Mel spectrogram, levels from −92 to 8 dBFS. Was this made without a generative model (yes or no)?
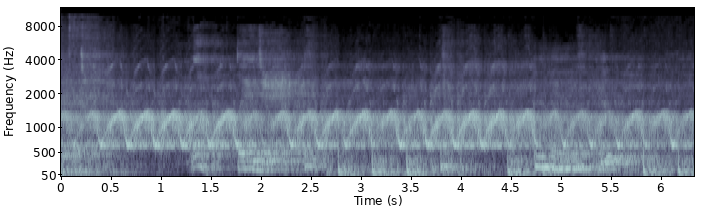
no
